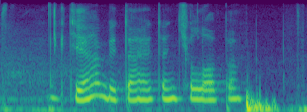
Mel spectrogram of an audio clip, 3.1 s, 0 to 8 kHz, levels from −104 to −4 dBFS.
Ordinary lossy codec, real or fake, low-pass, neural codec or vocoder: none; fake; 7.2 kHz; vocoder, 44.1 kHz, 128 mel bands every 512 samples, BigVGAN v2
